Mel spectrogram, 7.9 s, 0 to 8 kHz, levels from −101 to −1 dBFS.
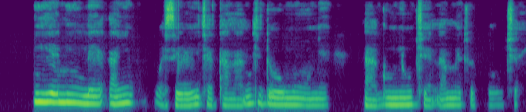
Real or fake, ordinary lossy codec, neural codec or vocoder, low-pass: fake; none; codec, 16 kHz, 16 kbps, FreqCodec, smaller model; none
